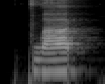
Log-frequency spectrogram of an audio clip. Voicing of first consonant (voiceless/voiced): voiceless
